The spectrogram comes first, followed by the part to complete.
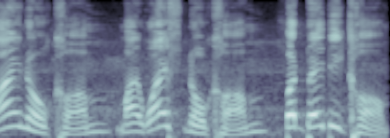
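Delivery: put-on Japanese-accented English with swooping pitch. Retelling what a man said during the game when Otani was having a baby, put-on Japanese accent. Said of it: "he said in the Japanese accent".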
